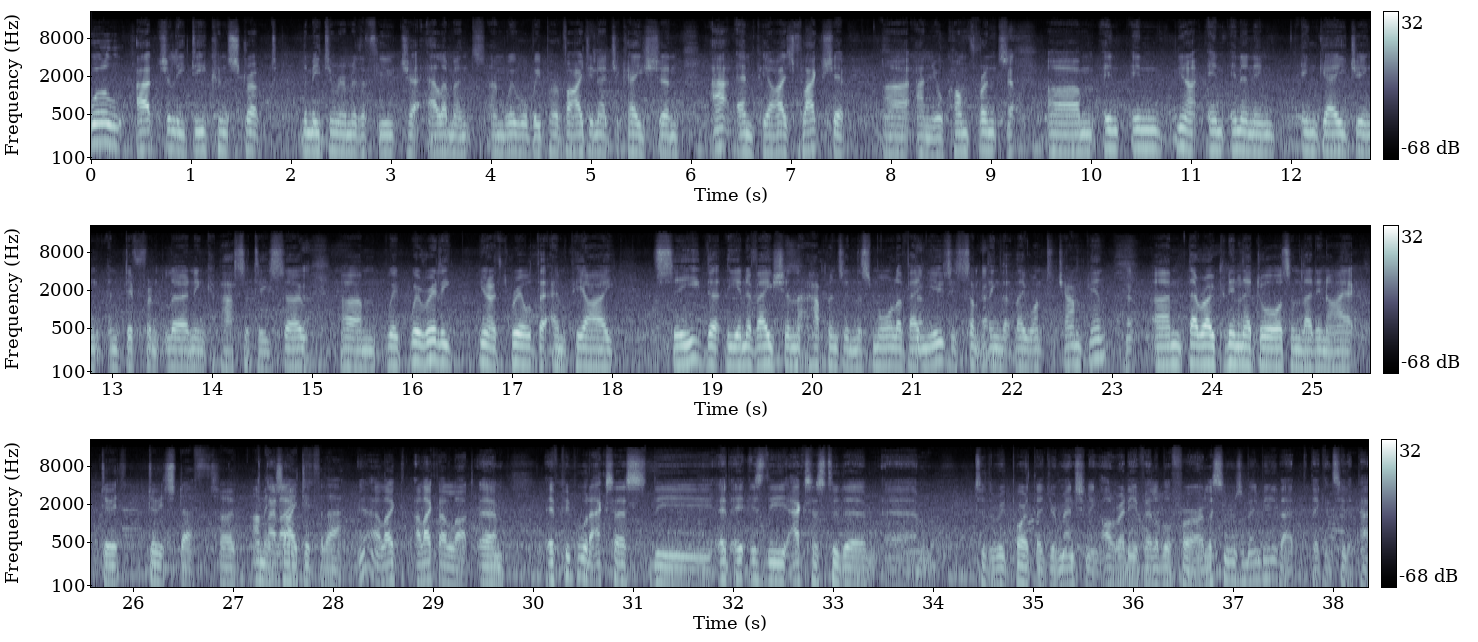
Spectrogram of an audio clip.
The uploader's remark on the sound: Live from #IMEXAmerica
